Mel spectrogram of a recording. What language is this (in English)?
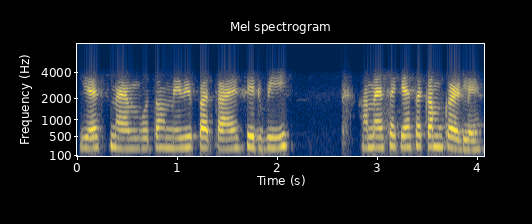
Urdu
